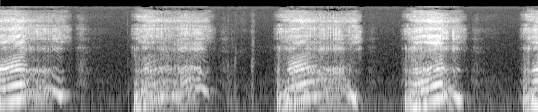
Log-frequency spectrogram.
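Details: Man asleep: loud, rattling snores on each breath in, about three in five seconds, with quiet pauses between them.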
